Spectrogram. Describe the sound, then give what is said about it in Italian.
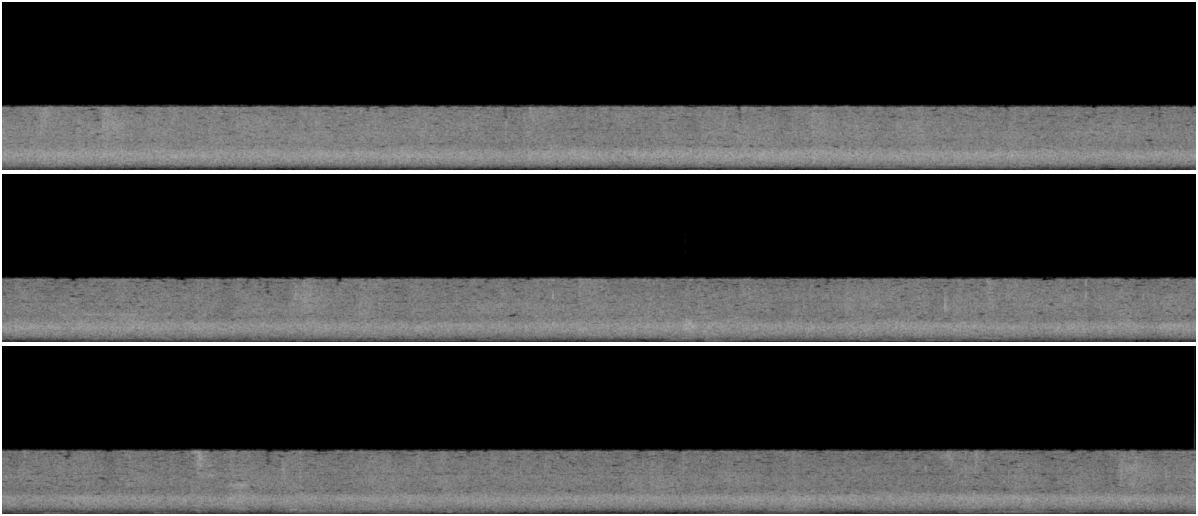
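Sustained applause from an audience at an evening concert as a female musical ensemble returns to the front for a final bow and is given flowers: a dense, steady clatter of many hands clapping for the full stretch, with faint voices mixed in underneath. “Ecco, chiediamo all'ensemble di ritornare ovviamente qui davanti per l'ultimo applauso, per consegnare anche un omaggio floreale alle gentili musiciste che ne fanno parte.”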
